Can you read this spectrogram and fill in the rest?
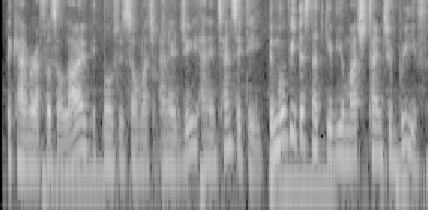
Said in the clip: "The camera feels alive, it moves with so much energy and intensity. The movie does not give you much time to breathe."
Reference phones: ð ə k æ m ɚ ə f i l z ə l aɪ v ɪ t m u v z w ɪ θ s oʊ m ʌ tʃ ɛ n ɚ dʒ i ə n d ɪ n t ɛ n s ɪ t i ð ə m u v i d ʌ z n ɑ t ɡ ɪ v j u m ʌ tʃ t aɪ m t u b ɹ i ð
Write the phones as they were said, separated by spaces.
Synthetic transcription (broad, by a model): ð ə k æ m ɚ ə f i l s ə l aɪ v ɪ t m u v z w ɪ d s oʊ m ʌ tʃ ɛ n ɚ dʒ i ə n ɪ n t ɛ n s ɪ t i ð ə m u v i d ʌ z n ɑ t ɡ ɪ v j u m ʌ tʃ t aɪ m t u b ɹ i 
